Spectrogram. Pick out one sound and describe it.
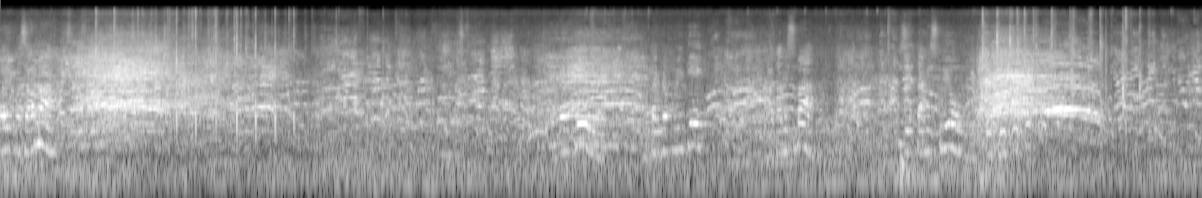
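A crowd cheers and shouts together.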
